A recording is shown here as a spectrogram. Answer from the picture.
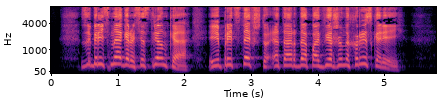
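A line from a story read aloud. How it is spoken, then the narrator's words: Shouted. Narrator (Russian): Майлз крикнул сестре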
